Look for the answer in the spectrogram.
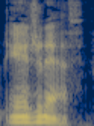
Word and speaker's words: Anjanath: Anjanath. That's a monster. That's how you say its name. – one more time for the people in the back. – Enjanath.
